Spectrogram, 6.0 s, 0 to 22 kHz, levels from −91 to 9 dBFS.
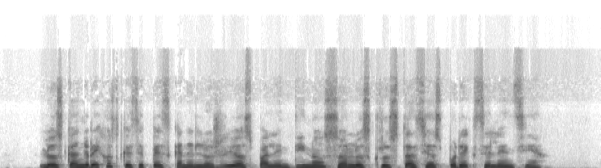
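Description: Gain pumping runs through the whole speech clip. Loud and soft parts end up closer in level, and the sound is squashed. The level swings by around 5 dB. The likely cause is input gain set far too high, with a fast limiter clamping down on loud peaks.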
